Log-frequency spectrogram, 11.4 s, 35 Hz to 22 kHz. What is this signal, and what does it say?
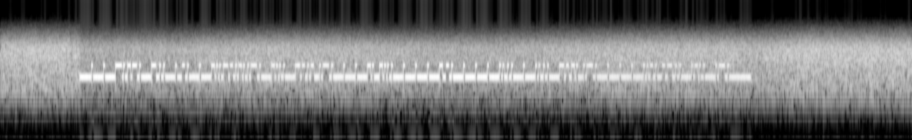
RTTY (50 baud, 450 Hz shift), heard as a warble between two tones, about 870 Hz centre, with radio static. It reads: NUR DER BEGRIFF GESUNDE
